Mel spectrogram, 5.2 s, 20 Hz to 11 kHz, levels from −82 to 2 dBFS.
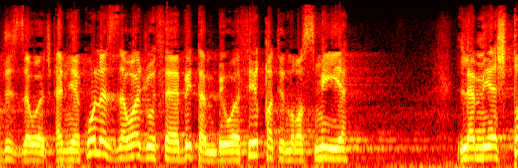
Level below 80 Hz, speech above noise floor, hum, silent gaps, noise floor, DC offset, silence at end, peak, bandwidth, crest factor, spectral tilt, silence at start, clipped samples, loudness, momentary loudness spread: -40 dBFS; 23 dB; none; none; -34 dBFS; under 0.1%; 0 s; 0 dBFS; 10.5 kHz; 12 dB; -4.5 dB/octave; 0 s; under 0.1%; -11 LUFS; 4 LU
